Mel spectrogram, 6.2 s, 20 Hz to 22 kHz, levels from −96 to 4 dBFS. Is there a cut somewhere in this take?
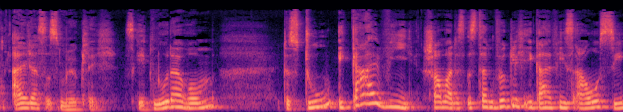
no; 0 cuts

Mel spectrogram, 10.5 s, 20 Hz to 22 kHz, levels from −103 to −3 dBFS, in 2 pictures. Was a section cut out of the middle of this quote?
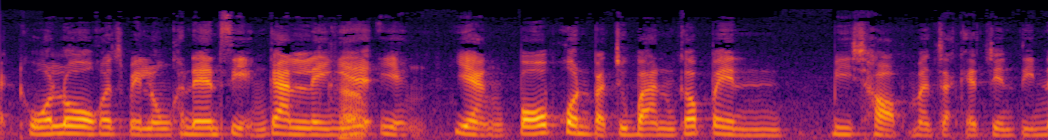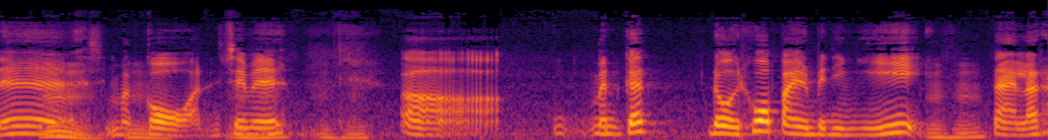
yes; 1 cut; at 2.2 s

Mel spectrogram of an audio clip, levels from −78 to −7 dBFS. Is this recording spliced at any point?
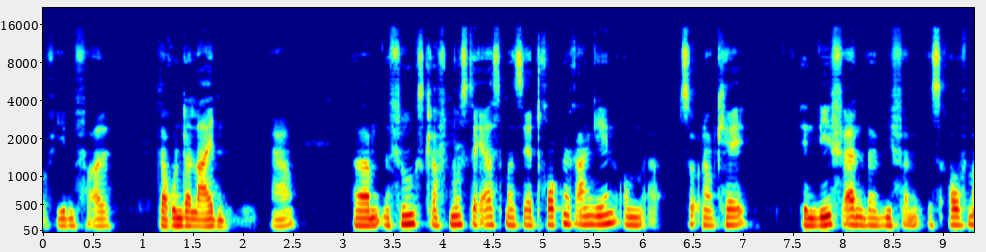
yes; 3 cuts; at 2.2 s, 6.6 s, 8.2 s

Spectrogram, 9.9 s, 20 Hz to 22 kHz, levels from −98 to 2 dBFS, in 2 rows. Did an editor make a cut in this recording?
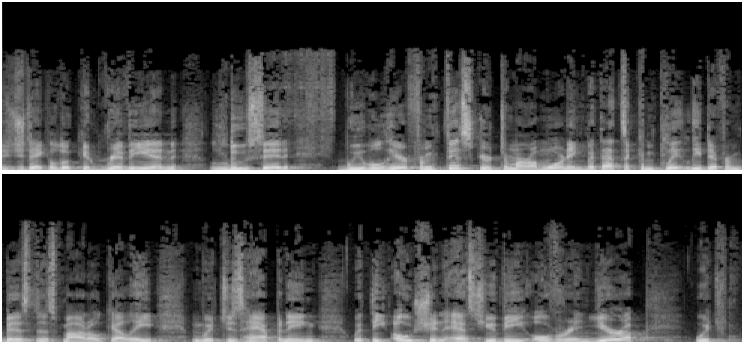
yes; 2 cuts; at 2.2 s, 6.2 s

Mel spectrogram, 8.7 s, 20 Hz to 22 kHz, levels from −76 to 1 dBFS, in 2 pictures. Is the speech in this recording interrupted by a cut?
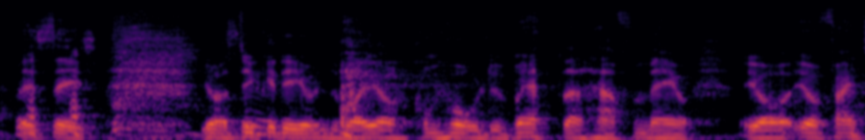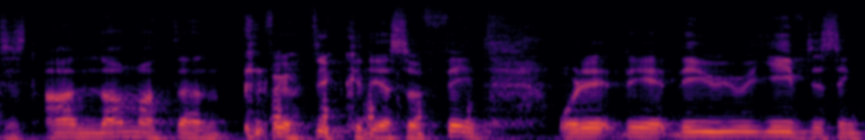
yes; 1 cut; at 5.6 s

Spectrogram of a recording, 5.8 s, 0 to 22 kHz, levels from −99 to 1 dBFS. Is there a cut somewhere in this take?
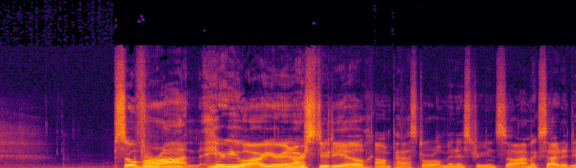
yes; 1 cut; at 3.7 s

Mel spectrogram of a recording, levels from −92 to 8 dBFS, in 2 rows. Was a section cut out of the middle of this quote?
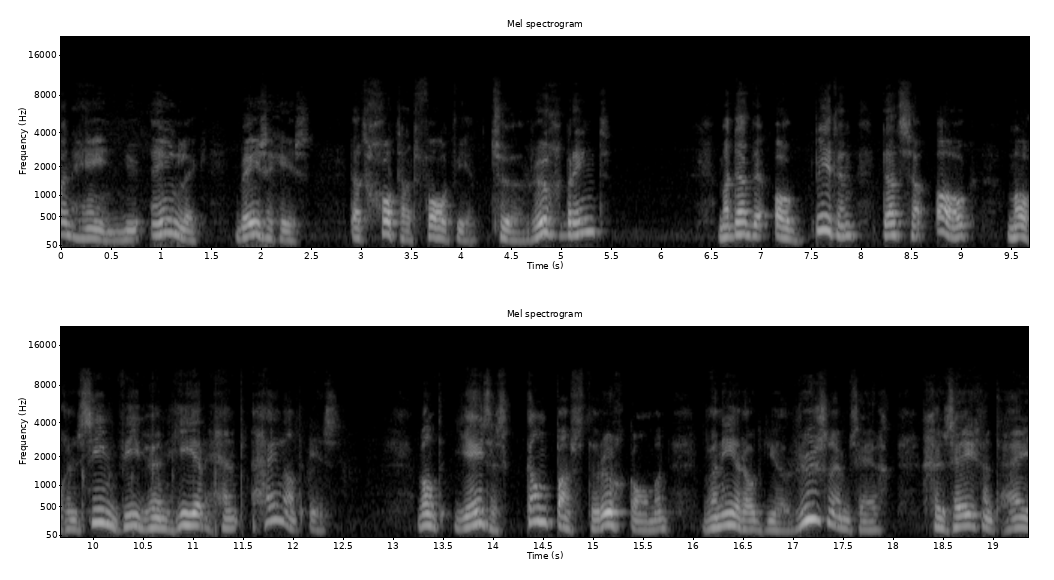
no; 0 cuts

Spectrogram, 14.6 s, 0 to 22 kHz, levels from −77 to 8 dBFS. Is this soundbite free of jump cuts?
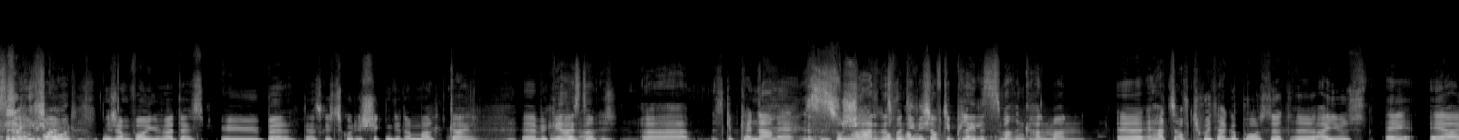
yes; 0 cuts

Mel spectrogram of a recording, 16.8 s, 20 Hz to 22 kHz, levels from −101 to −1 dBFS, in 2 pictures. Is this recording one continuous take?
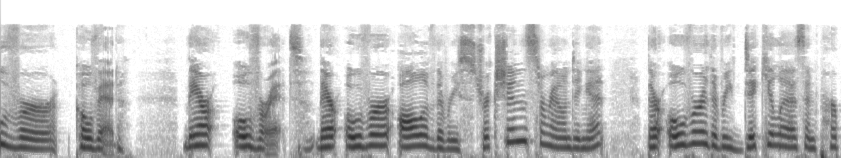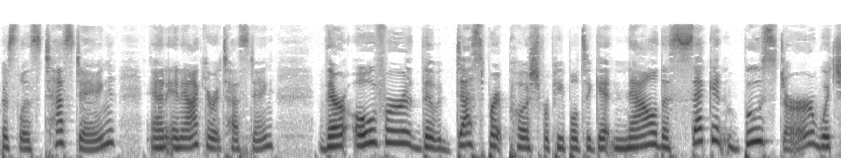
yes; 0 cuts

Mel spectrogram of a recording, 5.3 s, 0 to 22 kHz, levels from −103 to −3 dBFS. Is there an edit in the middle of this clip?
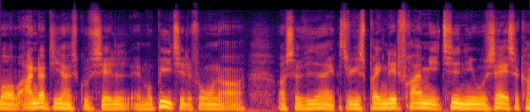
yes; 1 cut; at 3.3 s

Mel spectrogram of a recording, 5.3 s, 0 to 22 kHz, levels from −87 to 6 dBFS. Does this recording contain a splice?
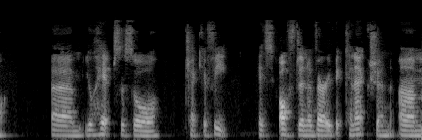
yes; 1 cut; at 1.0 s

